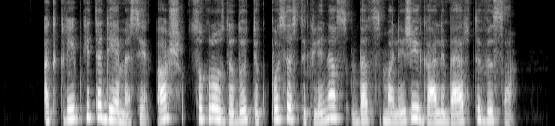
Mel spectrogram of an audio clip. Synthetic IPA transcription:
ɐt̪ʲkɾʲɛɪpʲkʲɪt̪ʲɛd̪ʲeːmʲɛsʲiːɐʃt̪sʊkɾɒʊsʲd̪ʲɛd̪ʊt̪ʲɪkpʊsʲeːsʲt̪ʲɪklʲɪnʲeːsbʲɛt̪smɐlʲɪʒʲɛɪɡɑːlʲɪbʲɛˑɾʲt̪ʲɪʋʲɪsɑː

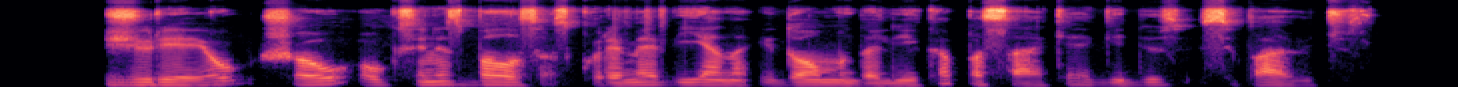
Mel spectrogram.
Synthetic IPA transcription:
ʒʲuːɾʲeːjɛʊʃɔʊʔɐʊksʲɪnʲɪs̬bɐlˠˑsɐskʊɾʲɛmʲɛʋʲiɛnɑʔiːd̪oːmud̪ɐlʲiːkɑpɐsɑːkʲeɡʲɪd̪ʲɪjʊssʲɪpɑːʋʲɪt͡ʃʲʊ̥s

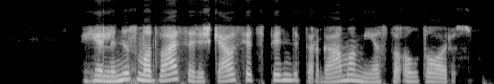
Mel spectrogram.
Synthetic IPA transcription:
ɣʲɛlʲɪnʲɪzmoːd̪ʋɑːsʲɛɾʲɪʃʲkʲæˑʊsʲɛɪɐt̪ʲsʲpʲɪnʲd̪ʲɪpʲɛɾɡɑːmoːmʲiɛst̪o̰ːʔɐlˠt̪oːɾʲʊs

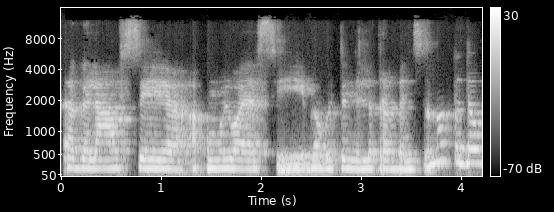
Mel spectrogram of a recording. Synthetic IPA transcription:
ɡɐlʲɛʊsʲɛɪɐ̰kʊmʊlʲuɔjɛsʲɪ̰ḭɡɐlˠʊt̪ʲɪnʲɪlʲɪt̪ɾobʲɛnʲzʲɪnɐːt̪ɐd̪ʲeɛlˠ

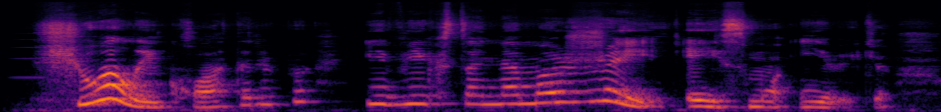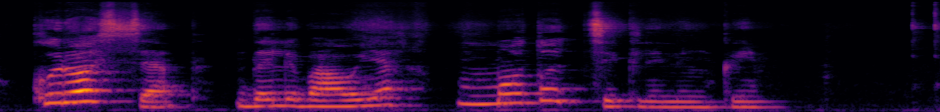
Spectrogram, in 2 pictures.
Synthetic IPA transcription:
ʃʲuɔlˠɐɪkʰoːt̪ɐɾʲpʲʊ | iːʋʲiːkst̪ɐnʲɛmɐʒɐɪɛɪsmoːʔiːʋʲɪ̰kʲʊ | kʊɾʲoːsʲɛ | d̪ɐlʲiːʋɑˑʊjɛmɔt̪oːt̪sʲɪklʲɪnʲɪŋkɐɪ

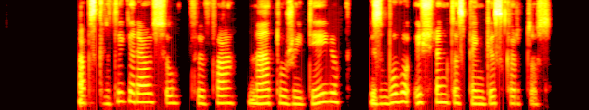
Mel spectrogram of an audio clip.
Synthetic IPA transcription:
ɐpʲsʲkɾʲɪt̪ɐɪɡʲɛɾʲæˑʊsʲuːfʲɪfɑmʲæːt̪uːʒɐɪd̪ʲeːjuː | jɪsbʊʋoːʔɪʃʲɾʲɛŋˑkt̪ɐspʲɛŋʲkʲɪskɐɾt̪ʊs

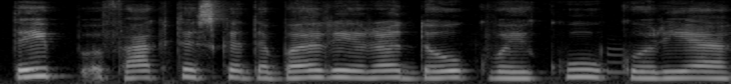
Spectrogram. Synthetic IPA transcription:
t̪ɐɪpfɑːkt̪ɐskɐt̪̚d̪ɐbɐɾiːɾɐd̪ɐʊkʋɐɪkʰuːkʊɾʲiɛ

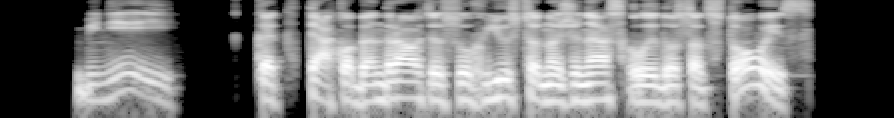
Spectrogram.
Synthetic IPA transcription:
mʲɪnʲeːjɛ | kɐt̪ːʲæːkoːbʲɛnd̪ɾɑˑʊt̪ʲɪsʊxjʊsʲt̪ʲɛnoːʒʲɪnʲæːskoːlˠɐɪd̪oːsɐt̪st̪oːʋɐɪs

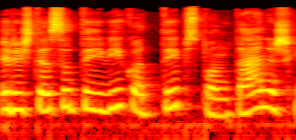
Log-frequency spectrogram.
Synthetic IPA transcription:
ɪɾɪʃʲt̪ʲiɛsuːt̪ɐɪiʋʲiːkoːt̪ɐɪpspɔnt̪ɑːnʲɪʃkɐ

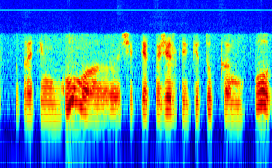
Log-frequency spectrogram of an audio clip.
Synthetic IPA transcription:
sʊpɾɐt̪ʲɪŋɡumoʃʲiɛk̚t̪ʲiɛk̚pɐʒʲɛlʲt̪ʲɪkʲɪt̪uːkɐmpu

